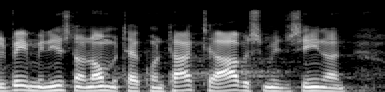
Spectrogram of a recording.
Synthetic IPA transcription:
lb̥e̝̰ːminisd̥ɐːnɒ̽mæt͡sʰɛ̰ːkʰɒ̽nt͡sʰɑ̈ɡ̥̚d̥̚t͡sʰe̝lɑ̈ːb̥ɑ̈ɪd̥sme̝ðˠisḭːnɐːn

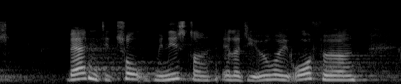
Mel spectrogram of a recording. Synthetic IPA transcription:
ʋæɐɡ̥n̩d̥it͡sʰo̝̰ːminisd̥ʁɐelɐd̥iøʊʁiəʔo̝ɐføːɐ

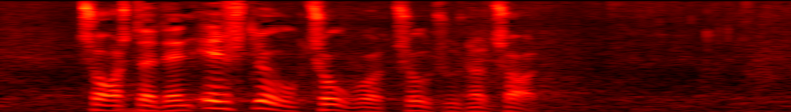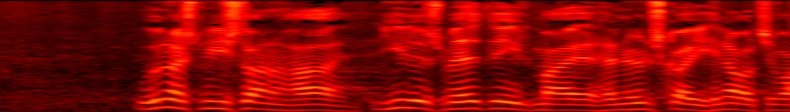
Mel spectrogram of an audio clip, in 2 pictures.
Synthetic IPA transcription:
t͡sʰoːsd̥æd̥enelfd̥əoɡ̥t͡sʰo̝̰ːb̥ɐt͡sʰo̝̰ːt͡sʰṵːsn̩ɒ̽t͡sʰɒ̽l̰ | uðˠnʁelsminisd̥ɐːnɦɑ̈liːle̝ð̰ˠsmeð̞ˠd̥e̝̰ːld̥mɑ̈ɪæd̥ɦhænønsɡ̥ɐiɦenhɒ̽l̰t͡sʰe̝ʋ

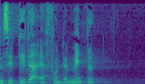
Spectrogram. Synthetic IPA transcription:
n̩se̝̰ːd̥ːe̝d̥ɑ̈ʔæɐfɔ̽nd̥æmen̰d̥l̩ˠ

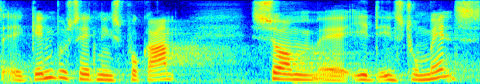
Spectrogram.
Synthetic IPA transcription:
ɡ̥enb̥used̥ne̝ŋspʰo̝ɡ̥ʁɑ̈m̰ | sɒ̽mʔe̝d̥e̝nsd̥ʁumen̰d̥

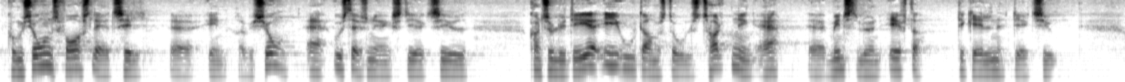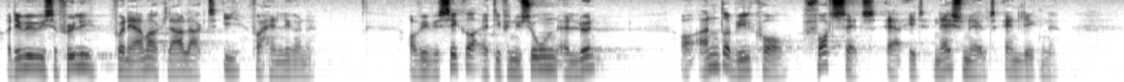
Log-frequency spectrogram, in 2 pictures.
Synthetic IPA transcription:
kʰo̝miɕo̝̰ːnn̩sfɒːslɛ̰ːɪt͡sʰe̝l | e̝nʁɛʋiɕo̝̰ːnæuðˠsd̥æɕo̝ne̝ɐeŋsd̥iɐɡ̥̚t͡sʰḭːʊð̩ˠ | kʰɒ̽nso̝lid̥e̝̰ːɐʔe̝ṵːd̥ɒ̽msd̥o̝̰ːln̩st͡sʰɒ̽lɡ̥ne̝ŋæ | me̝nsd̥əlœn̰efd̥ɐ | d̥e̝ɡ̥elənəd̥iɐɡ̥t͡sʰiʊ̰ | ɒ̽d̥e̝ʋe̝ʋiseføllifɔ̽ːnæɐmɐːkʰl̥ɑ̈ːlɑ̈ɡ̥̚d̥ifɒ̽hæn̰le̝ŋɐnə | ɒ̽ʋiʋe̝se̝ɡ̥ʁɐʔæd̥e̝finiɕo̝̰ːnn̩ælœn̰ | ɒ̽ʔɑ̈nd̥ʁɐʋilkʰɒ̰ːfɒːd̥sæd̥æɐʔe̝d̥næɕo̝nɛ̰ːld̥ænle̝ɡ̥ənə

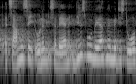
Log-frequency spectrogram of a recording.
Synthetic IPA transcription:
æd̥sɑ̈mləse̝̰ːd̥ɔ̽nɐʋḭːsɐlæːɐnəe̝nliləsmuːlme̝ːɐmennmed̥isd̥o̝ːɐ

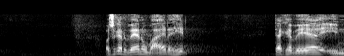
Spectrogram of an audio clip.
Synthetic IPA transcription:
ɒ̽s̬ɒ̽kʰæɾeʋæːɐno̝ːnʋɑ̈ɪɾæɦen̰ | d̥ɑ̈kʰæʋæːɐe̝n

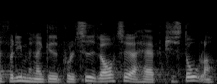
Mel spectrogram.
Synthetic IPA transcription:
fɒdɾḭːmænhɑ̈ɡ̥iːð̩ˠpʰo̝lit͡sʰḭːlɒʊt͡sʰe̝læɦæpʰisd̥o̝̰ːlʔɐ

